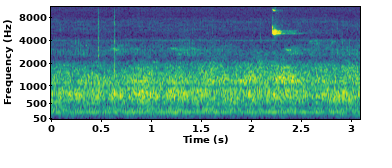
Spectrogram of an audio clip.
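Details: A California towhee near the Suisun marsh in Fairfield, California, gives one sharp, high metallic chip over a steady hum of distant traffic.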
